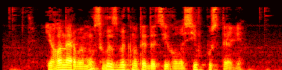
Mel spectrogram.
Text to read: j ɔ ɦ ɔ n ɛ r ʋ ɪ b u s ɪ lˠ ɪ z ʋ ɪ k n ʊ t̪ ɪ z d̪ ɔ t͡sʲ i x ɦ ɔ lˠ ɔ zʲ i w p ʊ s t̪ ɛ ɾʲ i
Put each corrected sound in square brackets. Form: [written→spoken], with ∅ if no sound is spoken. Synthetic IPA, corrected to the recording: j ɔ ɦ ɔ n ɛ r ʋ ɪ [b→m] u s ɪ lˠ ɪ z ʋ ɪ k n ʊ t̪ ɪ [z→∅] d̪ ɔ t͡sʲ i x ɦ ɔ lˠ ɔ [zʲ→sʲ] i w p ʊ s t̪ ɛ [ɾʲ→lʲ] i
